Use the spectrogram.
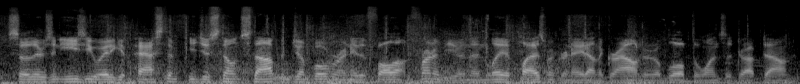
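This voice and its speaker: Lowish male walkthrough narrator, noisy game behind. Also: flat delivery, fast talker, hardly any pauses. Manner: matter-of-fact, explanatory. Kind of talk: instructional gameplay commentary. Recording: loud game audio behind voice. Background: shooter game sound effects.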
